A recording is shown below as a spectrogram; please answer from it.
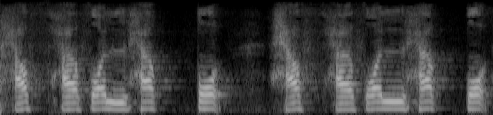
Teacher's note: فعلى التالي أن يرقق الحاءين ويفخم الصادين في كلمة حصحص. والحاء الثانية أكثر عرضة للتفخيم من الأولى، لأن الأولى جاورت صادا، أما الثانية فقد اكتنفها صادان عن يمينها وعن شمالها.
